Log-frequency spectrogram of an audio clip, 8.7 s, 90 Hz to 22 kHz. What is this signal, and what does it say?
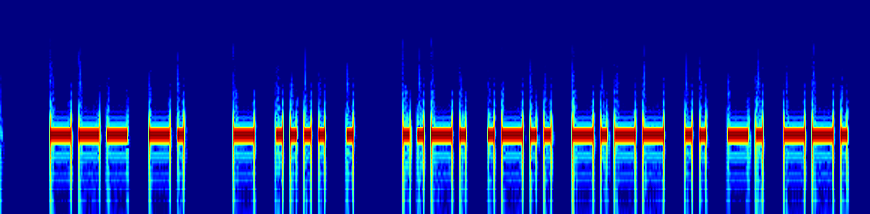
Morse code, heard as a keyed tone, about 17 wpm, 700 Hz. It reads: ON THE FLYING
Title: Pangram Challenge v2 - 17wpm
